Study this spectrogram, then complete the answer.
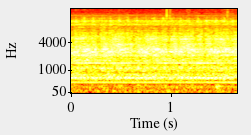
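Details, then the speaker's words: Lippert Ground Control aftermarket auto-leveling on 2017 Windjammer 3029W travel trailer, after grounding front jack: steady mid-pitched motor whir with fine ratcheting buzz as front jack automatically retracts; normal. "So now it's going to pick it up, and now it's going to automatically retract"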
